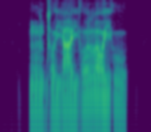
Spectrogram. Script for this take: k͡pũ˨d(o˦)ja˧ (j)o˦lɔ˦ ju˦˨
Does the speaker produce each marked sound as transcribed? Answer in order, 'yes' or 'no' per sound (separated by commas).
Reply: no, yes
